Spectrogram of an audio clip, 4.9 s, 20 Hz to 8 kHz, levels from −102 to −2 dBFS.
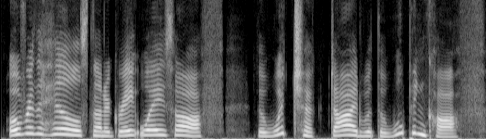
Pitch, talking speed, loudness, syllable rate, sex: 265 Hz, 185 wpm, -17 LUFS, 4.3 syllables/s, female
